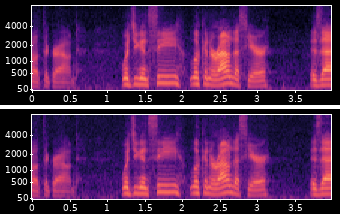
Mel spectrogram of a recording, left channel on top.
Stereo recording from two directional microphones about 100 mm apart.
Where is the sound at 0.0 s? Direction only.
50° right (ahead or behind).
